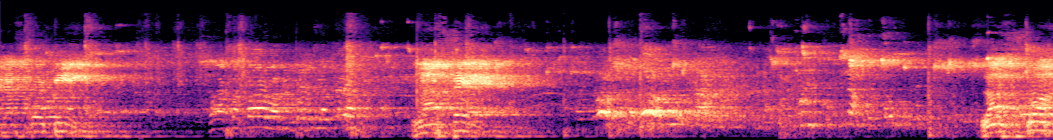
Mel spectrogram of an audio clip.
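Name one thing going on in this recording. A crowd of spectators shouts and cheers in a large echoing hall.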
